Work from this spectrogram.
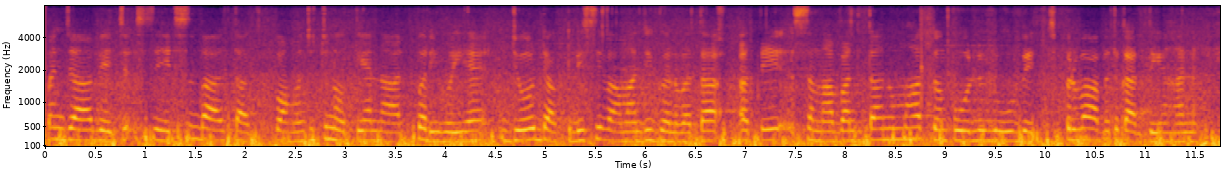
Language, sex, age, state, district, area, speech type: Punjabi, female, 18-30, Punjab, Barnala, urban, spontaneous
